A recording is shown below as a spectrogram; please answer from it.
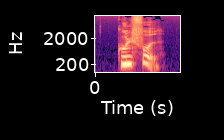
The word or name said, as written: guldfod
